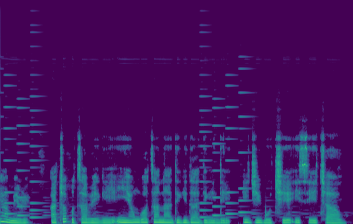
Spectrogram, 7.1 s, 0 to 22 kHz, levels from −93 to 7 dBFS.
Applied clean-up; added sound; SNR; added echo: none; Ringtone; 19 dB; none.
